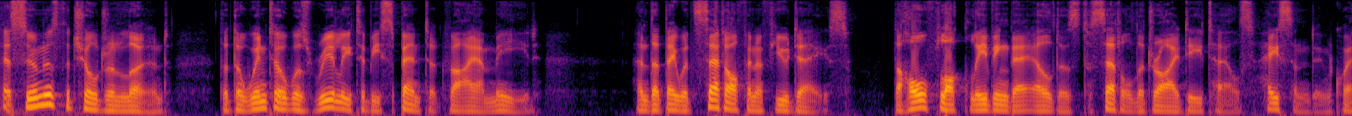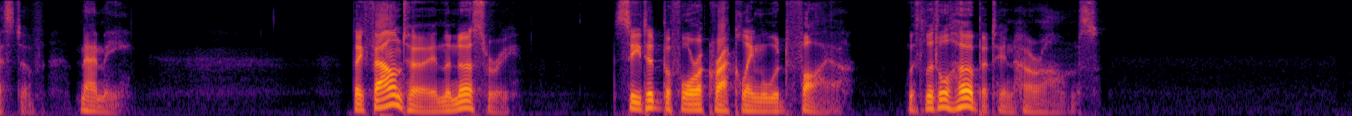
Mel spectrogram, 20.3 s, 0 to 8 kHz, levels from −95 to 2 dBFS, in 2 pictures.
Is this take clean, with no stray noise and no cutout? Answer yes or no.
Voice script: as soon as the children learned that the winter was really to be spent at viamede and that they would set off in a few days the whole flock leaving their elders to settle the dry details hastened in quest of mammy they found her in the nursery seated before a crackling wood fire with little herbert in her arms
yes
